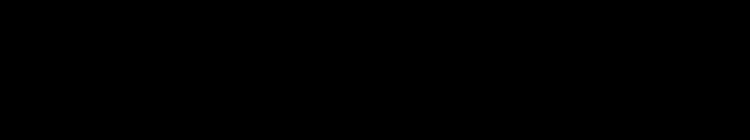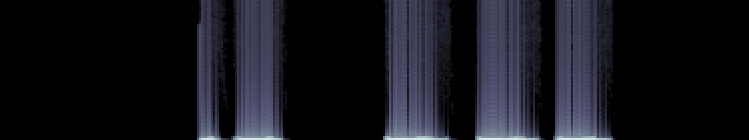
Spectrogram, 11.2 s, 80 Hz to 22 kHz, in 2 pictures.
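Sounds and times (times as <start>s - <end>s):
great horned owl giving low mellow hoots: 7.1s - 7.8s, 8.5s - 10.2s.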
